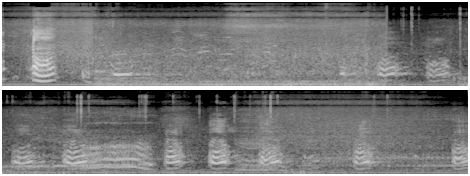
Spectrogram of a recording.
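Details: Hundreds of sea lions hauled out at a harbor beach in Oxnard, California, during their annual migration, bark in short, hoarse, repeated bursts over a steady low engine-like rumble.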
